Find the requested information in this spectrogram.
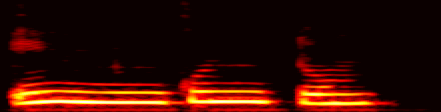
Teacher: Cara pengucapannya samar antara idhar dan gunnah. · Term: hukum ikhfa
